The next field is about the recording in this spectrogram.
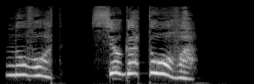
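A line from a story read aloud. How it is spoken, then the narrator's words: Showman-like exclamation. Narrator (Russian): воскликнула, как цирковой конферансье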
